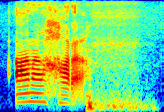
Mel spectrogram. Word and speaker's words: Anahata: In Sanskrit, this is pronounced Anahata, heart chakra.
